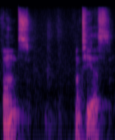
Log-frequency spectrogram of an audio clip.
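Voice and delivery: measured recital with deliberate pauses between phrases; poem reading. Acted. Reading a satirical poem about Adiletten to the audience, deliberate poetry recital. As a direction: recite it line by line, letting each phrase land.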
